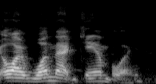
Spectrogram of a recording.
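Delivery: put-on nonchalant, offhand child voice. Retelling what a fourteen-year-old said about a belt: imitating a nonchalant kid. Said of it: "he's saying it, like, so nonchalant".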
